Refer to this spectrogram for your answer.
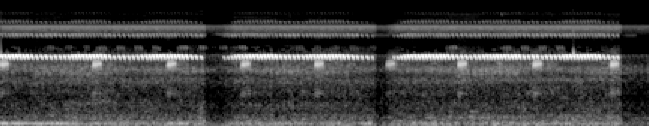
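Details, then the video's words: Nocturnal insect chorus: three long, buzzy pulsed trills of about two and a half seconds each, separated by short pauses, with softer chirps underneath and a steady shrill hum in the background. "Nighttime Insect Sounds"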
